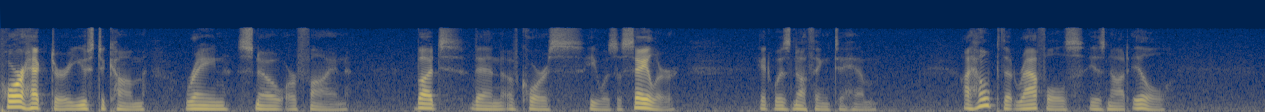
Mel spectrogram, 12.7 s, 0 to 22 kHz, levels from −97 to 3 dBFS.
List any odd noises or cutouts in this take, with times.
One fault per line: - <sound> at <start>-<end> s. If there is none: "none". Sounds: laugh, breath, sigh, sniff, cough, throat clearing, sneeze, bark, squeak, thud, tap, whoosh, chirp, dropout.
none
